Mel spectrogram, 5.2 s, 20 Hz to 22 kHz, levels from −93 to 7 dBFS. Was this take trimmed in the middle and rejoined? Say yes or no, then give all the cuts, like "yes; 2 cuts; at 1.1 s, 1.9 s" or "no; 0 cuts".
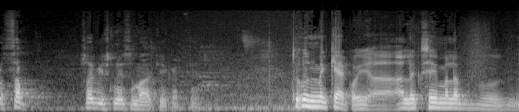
no; 0 cuts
